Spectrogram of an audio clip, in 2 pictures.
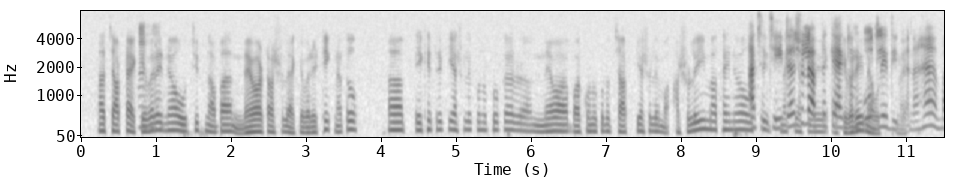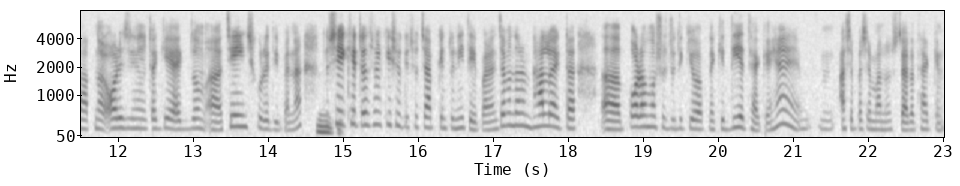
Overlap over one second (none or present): present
